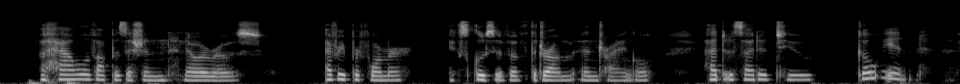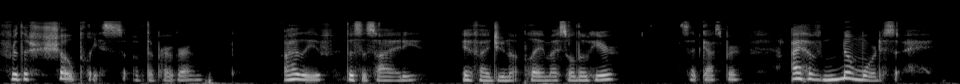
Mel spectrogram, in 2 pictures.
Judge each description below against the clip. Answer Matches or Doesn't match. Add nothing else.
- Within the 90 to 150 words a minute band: Matches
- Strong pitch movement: Doesn't match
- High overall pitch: Matches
